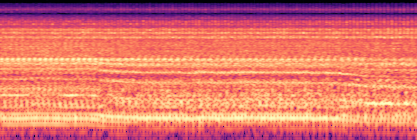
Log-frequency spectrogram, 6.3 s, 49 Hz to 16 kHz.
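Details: 2001 Yamaha 15hp four-stroke short-shaft outboard, sat in a barn 5 years, after service: steady, even idle with a fast regular patter, speed easing slightly lower as idle is turned down; no knocks or misfires, idles smoothly.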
